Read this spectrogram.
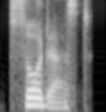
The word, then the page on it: sawdust: Indian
